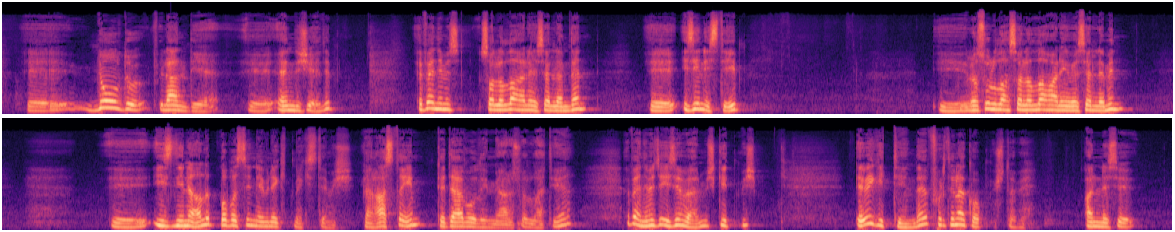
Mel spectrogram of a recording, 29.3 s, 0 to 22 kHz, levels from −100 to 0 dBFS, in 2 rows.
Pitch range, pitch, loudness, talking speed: 150-195 Hz, 170 Hz, -17 LUFS, 95 wpm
